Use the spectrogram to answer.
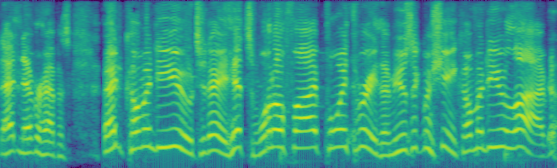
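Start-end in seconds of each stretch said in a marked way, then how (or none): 1.0-5.5 put-on old-school radio DJ voice, higher. Speaker joking around, old-school radio DJ voice. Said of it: "I do that radio voice all the time".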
